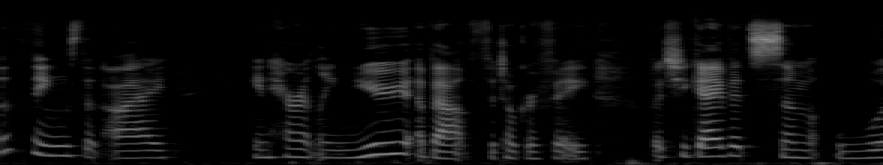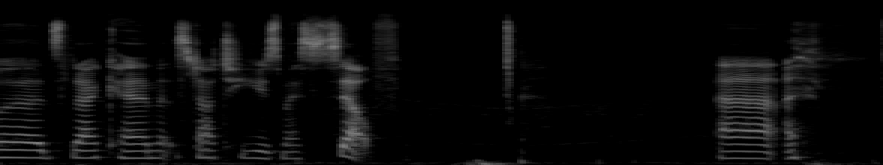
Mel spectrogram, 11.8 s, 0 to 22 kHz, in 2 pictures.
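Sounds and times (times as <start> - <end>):
speech: 0.0 - 8.6, 10.6 - 11.4
short siren blast of a passing police car: 8.0 - 11.2.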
